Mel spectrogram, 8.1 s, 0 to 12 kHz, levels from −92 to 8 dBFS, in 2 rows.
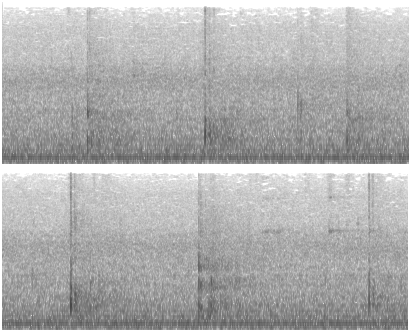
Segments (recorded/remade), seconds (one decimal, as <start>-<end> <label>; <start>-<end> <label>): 0.0-1.5 recorded; 1.5-4.6 remade; 4.6-8.1 recorded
